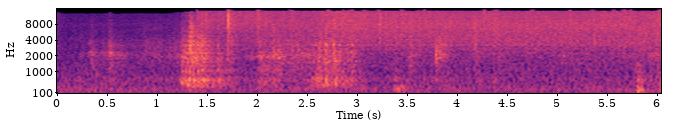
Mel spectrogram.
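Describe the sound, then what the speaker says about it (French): Garlic and onion hit hot oil in a pan with a sudden loud sizzle, followed by steady frying hiss and bursts of stirring scrapes, close and without talk. "Maintenant que l'huile est chaude, je vais incorporer l'ail et l'oignon"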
